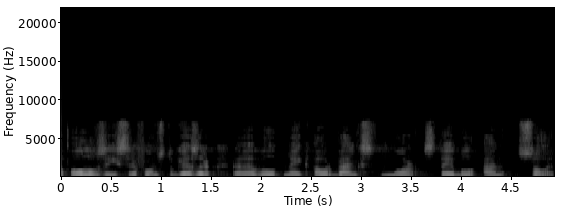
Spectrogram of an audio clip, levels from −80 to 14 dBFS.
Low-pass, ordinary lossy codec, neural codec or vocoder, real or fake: 7.2 kHz; none; none; real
